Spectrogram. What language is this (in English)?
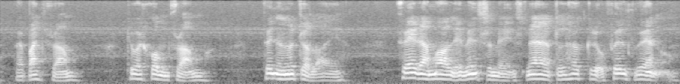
Faroese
